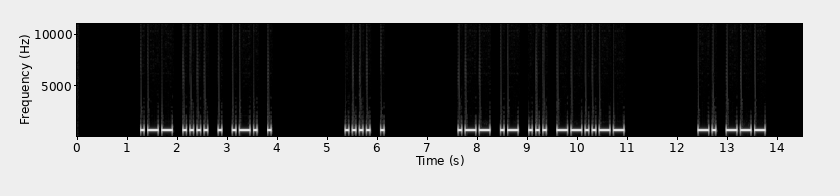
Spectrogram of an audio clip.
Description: Morse code, heard as a keyed tone, about 17 wpm, 700 Hz. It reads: WHERE HE WAS, NO
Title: 3x Word-Spacing - Sentences from Top 400 Words - 17wpm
